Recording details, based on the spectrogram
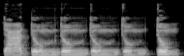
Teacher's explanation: If you look down below where I printed it out, there's what they call a caesura, represented by a comma after that. So there's kind of emphasis on that sixth syllable, the fifth long syllable.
